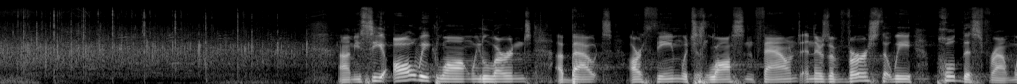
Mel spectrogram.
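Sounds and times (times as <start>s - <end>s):
audience applause: 0.0s - 3.4s
speech: 3.4s - 10.1s.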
